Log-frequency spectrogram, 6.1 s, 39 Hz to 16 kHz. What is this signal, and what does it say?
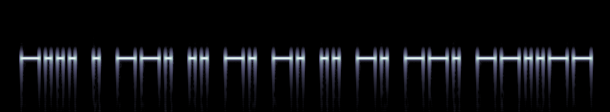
Morse code, heard as a keyed tone, about 21 wpm, 700 Hz. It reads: BEGINNING,
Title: Sentences from Top 1000 Words - Review Part 6 - 20wpm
